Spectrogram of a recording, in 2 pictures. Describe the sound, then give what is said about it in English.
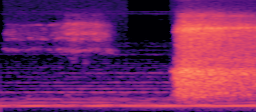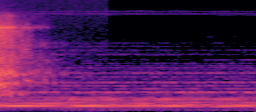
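A single deep breath in during a guided meditation: a soft, airy hiss lasting about a second over a steady, low musical drone. “go ahead and close your eyes, taking a deep breath in.”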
